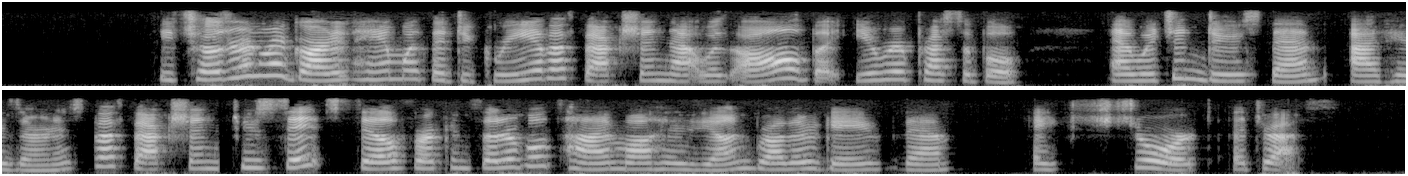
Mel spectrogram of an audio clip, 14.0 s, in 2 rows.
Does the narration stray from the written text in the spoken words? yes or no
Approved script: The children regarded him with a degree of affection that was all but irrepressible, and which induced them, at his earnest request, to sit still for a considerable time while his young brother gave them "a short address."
yes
